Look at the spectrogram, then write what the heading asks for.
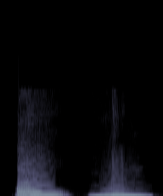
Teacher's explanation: মিন দুই জের মিন কও মিন এখানে যেহেতু ওয়াক্ফের চিহ্ন আছে আমরা মিম কে সুকুন দেবো এবং কও কে এক আলিফ টেনে পড়বো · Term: মাদ্দে লিন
